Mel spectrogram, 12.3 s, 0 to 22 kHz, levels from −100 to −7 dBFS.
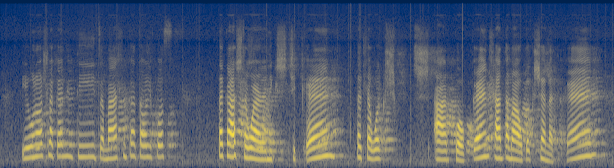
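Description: From start to finish, the speech is trailed by echo with no canceller. The far end plays the call through a loudspeaker. Its microphone picks that sound up again. Nothing removes it, so it travels back down the line. Each phrase returns about a fifth of a second later. The copy sits about 14 dB below the original. It sounds thinner, like a quieter shadow following every syllable.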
